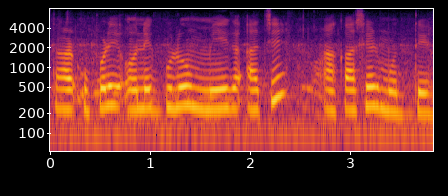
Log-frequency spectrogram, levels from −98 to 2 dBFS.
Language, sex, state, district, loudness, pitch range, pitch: Bengali, female, West Bengal, Purulia, -16 LUFS, 230-250 Hz, 235 Hz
